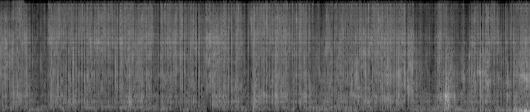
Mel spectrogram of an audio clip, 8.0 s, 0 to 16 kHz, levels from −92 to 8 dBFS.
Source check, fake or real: fake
